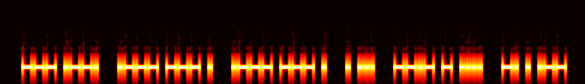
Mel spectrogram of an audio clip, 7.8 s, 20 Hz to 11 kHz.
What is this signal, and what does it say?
Morse code, heard as a keyed tone, about 33 wpm, 700 Hz. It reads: OP JOE JOE ES QTH NEW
